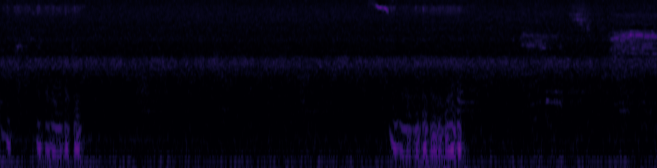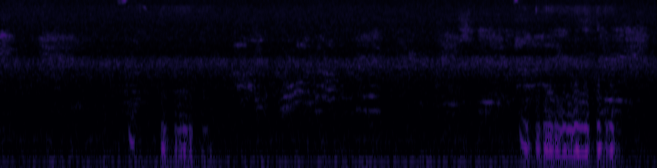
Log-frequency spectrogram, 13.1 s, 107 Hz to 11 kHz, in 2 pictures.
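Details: Sleeping orange kitten snoring, a soft low rumble with brief louder breaths at about 0.5, 4, 8 and 12 seconds, over a steady low background hum.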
